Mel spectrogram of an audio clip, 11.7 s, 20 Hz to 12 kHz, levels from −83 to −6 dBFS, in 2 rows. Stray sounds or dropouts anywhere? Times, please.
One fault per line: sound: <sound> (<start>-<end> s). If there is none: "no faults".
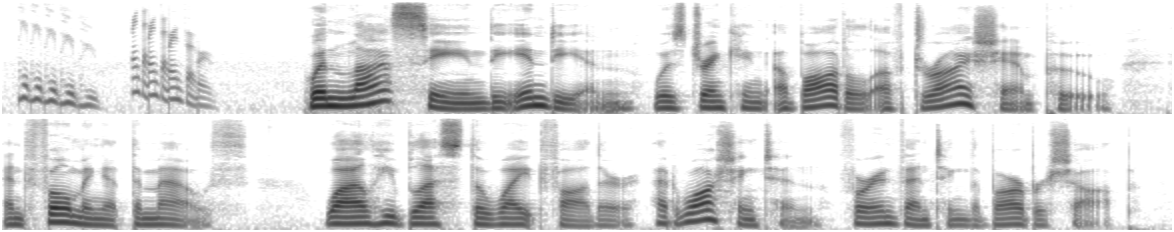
sound: chirp (0.1-1.1 s)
